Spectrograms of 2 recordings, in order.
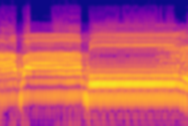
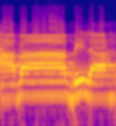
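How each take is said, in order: First: The word ends on a consonant sound. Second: The word ends with a short vowel sound. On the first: The reader stops at this word. "কিন্তু থামলে হবে আবাবিল" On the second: The reading continues without stopping. "মধ্যে তবেই হয়"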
